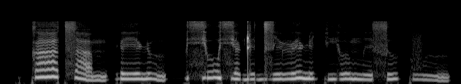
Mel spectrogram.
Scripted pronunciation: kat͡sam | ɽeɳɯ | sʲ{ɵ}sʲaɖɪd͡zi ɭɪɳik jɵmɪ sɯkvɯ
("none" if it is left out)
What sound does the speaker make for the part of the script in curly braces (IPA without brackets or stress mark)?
o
